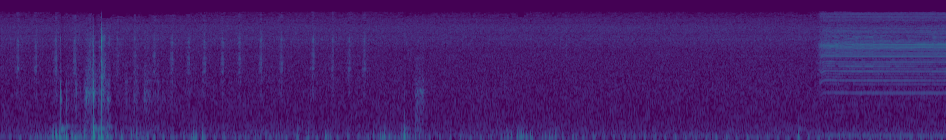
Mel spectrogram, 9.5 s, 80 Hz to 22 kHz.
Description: Got my OP3T and it does this terrible buzzing noise while vibrating. Guess, that's not normal....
